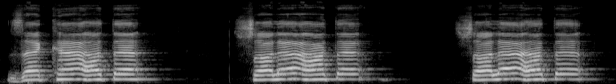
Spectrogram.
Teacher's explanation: ஜகாத்த என்பதில் வாவிற்கு மேலே பெருக்கல் குறியிட்டு வாவை உச்சரிக்க கூடாது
